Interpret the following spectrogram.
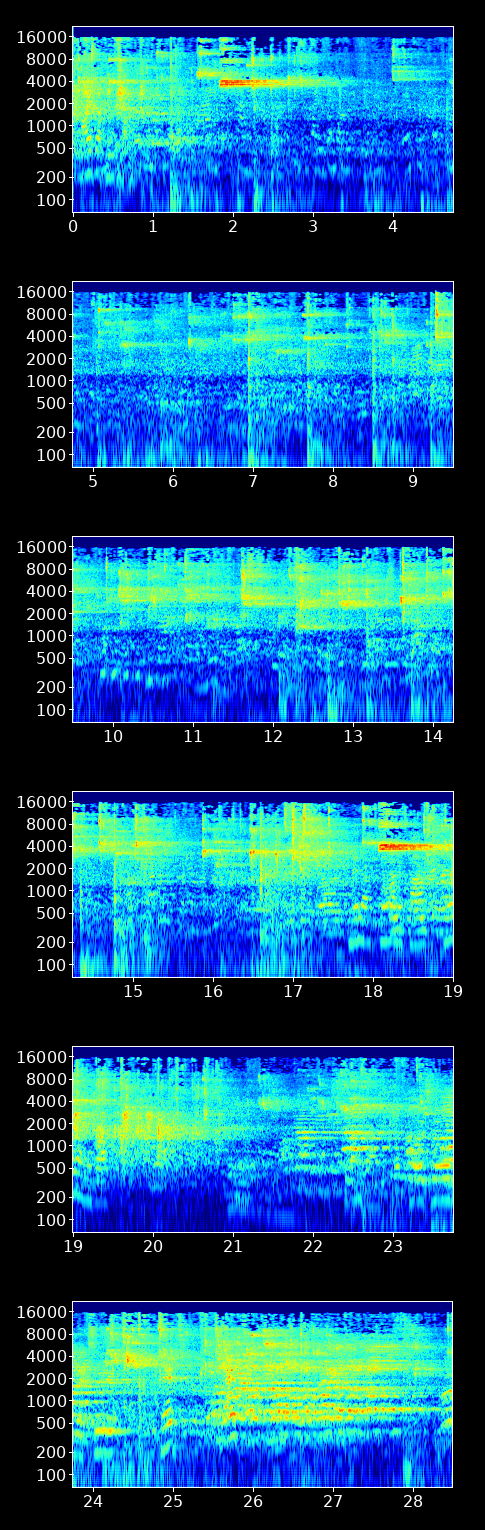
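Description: A handball bouncing on the wooden floor of a sports hall as players dribble and pass, with repeated knocks that ring in the hall. Players' and spectators' shouts run under it and grow louder over the last few seconds.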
